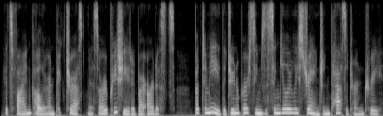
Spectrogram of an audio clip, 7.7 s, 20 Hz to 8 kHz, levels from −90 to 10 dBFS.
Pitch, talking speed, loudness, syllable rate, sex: 235 Hz, 165 wpm, -17 LUFS, 5.5 syllables/s, female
